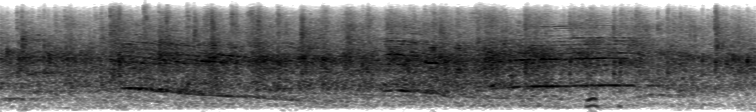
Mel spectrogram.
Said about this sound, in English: Oh, applause. Wow.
